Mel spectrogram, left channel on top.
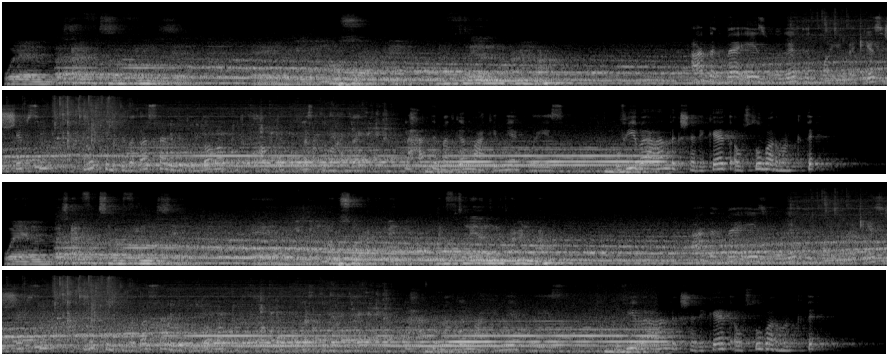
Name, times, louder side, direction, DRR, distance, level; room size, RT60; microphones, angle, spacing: voice 1, 0.0-1.9 2.5-4.0 4.3-5.6 13.0-13.4 14.9-15.1, right 1 dB, 55° right, -4 dB, 4.1 m, -29 dB
sound 1, 0.5-15.4, right 2 dB, 30° right, 0.6 m, -28 dB
voice 2, 6.9-12.5 12.9-14.5 15.0-17.0, left 2 dB, 25° left, 7 dB, 0.6 m, -32 dB
sound 2, 7.8-12.8, equal, ahead, 1.0 m, -36 dB
14.0 x 12.0 x 2.8 m, 1.2 s
head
